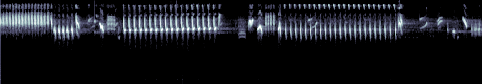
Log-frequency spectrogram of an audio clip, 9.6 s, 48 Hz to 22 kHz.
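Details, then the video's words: A flamboyan songbird, recorded in Indonesia on 2 July 2021, delivers long, rapid, high-pitched trills of evenly spaced notes, broken by short sharp chips and squeaky twitters. "Flamboyan eh..eh..eh.. Flamboyan"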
